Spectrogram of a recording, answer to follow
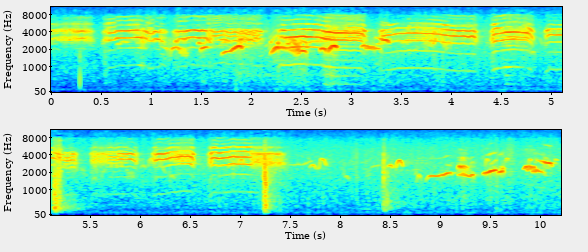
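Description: A rabbit caught in a spring trap crying out in distress: a fast run of short, high, shrill squeals. The cries stop after a sharp snap about seven seconds in, as the injured rabbit is put out of its misery; faint chirps follow.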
